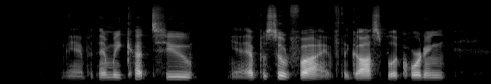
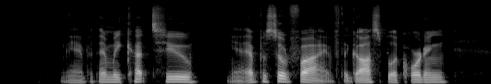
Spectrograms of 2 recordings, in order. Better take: second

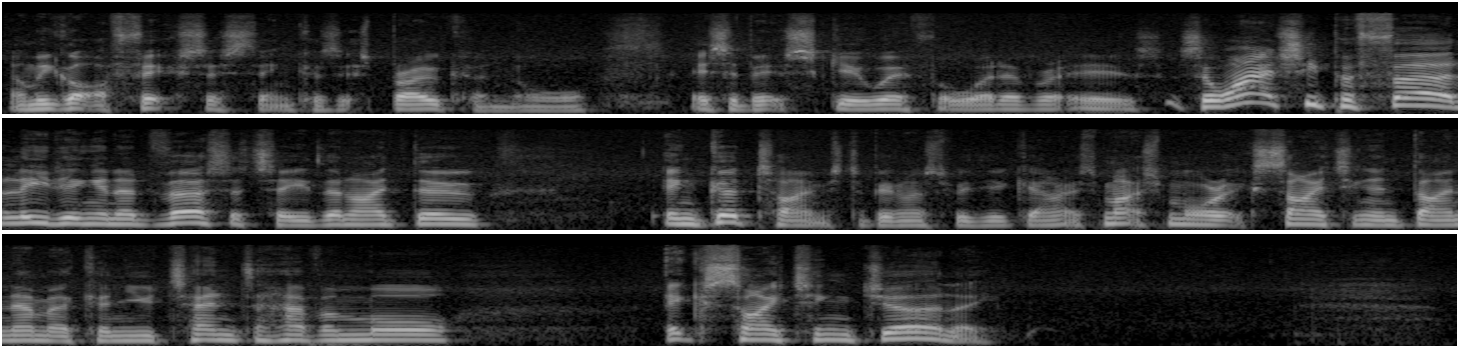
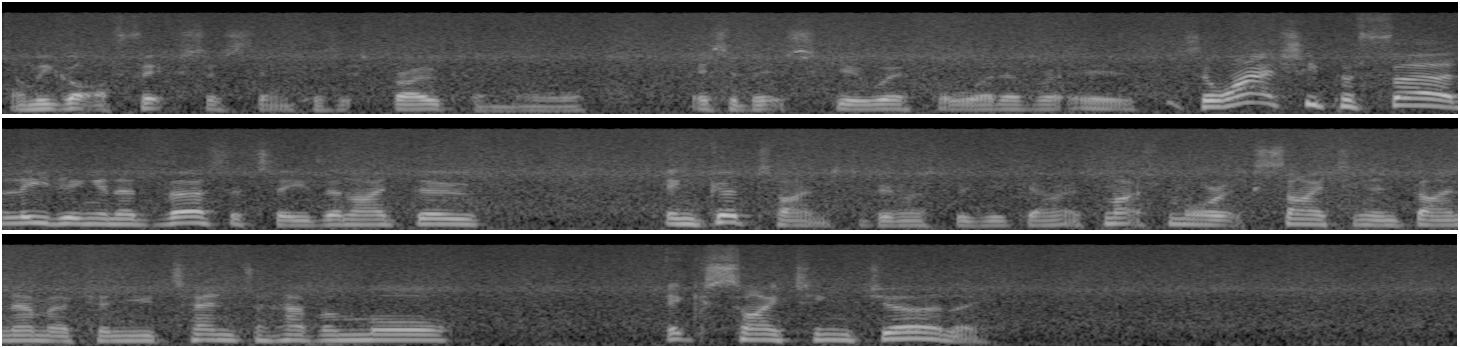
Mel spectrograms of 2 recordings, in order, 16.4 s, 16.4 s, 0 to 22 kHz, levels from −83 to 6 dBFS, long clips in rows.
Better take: first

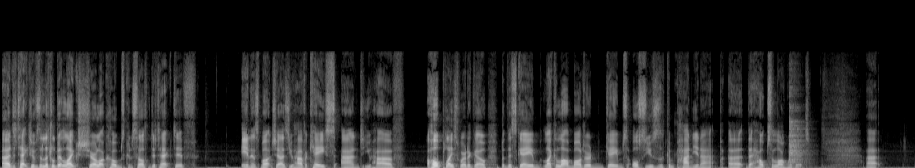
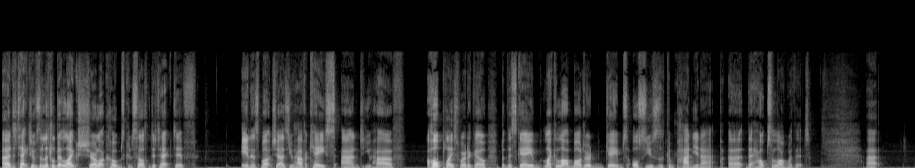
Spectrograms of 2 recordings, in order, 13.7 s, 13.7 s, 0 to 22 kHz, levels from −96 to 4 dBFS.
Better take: second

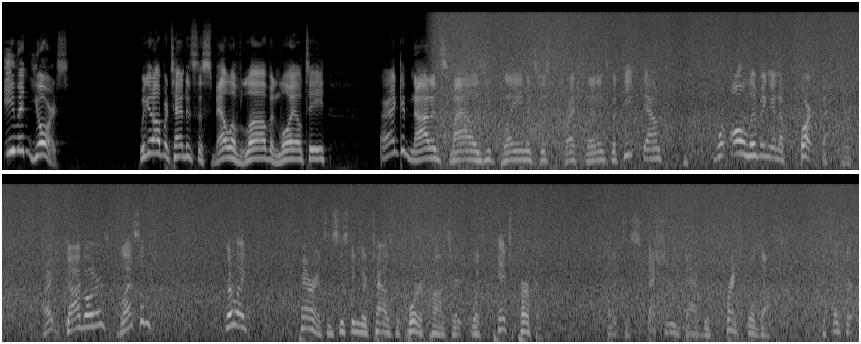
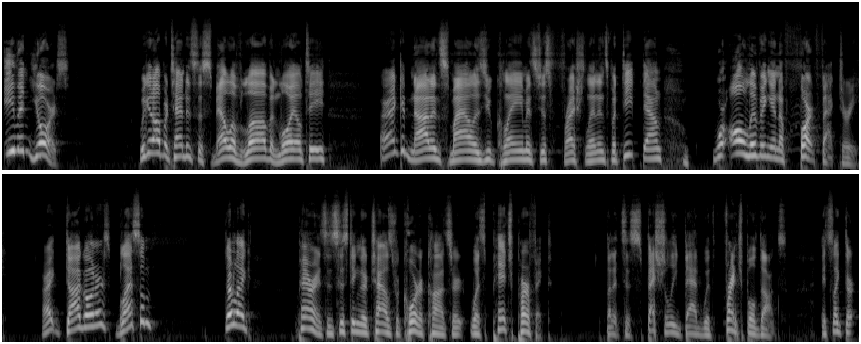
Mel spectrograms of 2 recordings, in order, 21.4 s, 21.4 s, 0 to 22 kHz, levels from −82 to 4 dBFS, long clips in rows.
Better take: second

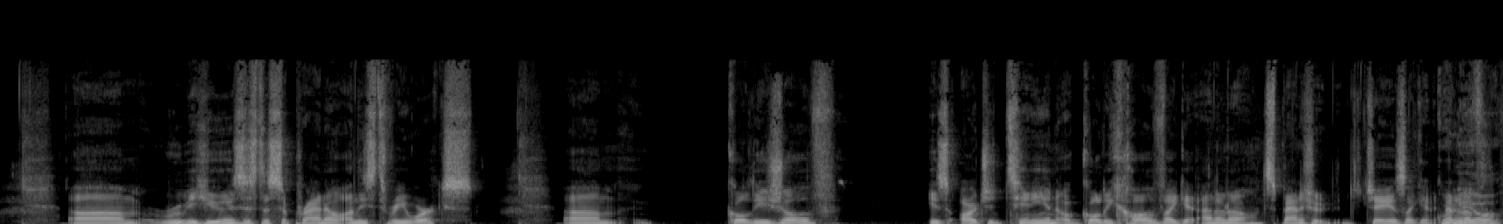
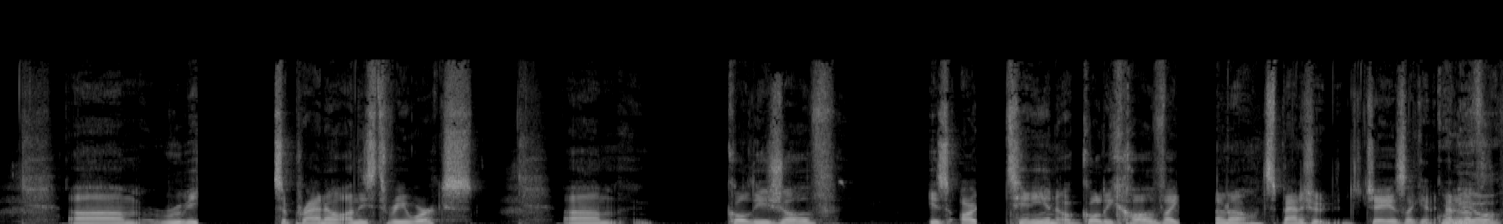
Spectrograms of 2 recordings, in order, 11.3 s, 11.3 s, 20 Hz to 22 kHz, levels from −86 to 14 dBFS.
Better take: first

